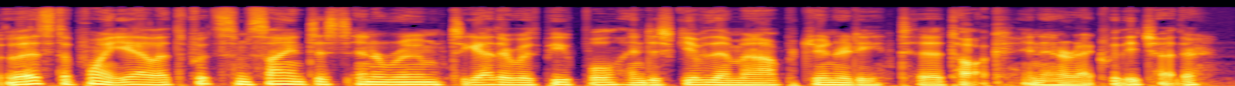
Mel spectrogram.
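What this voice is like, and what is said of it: American accent. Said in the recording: “I presume the accent is from the States... I grew up in the southeast in Georgia”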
